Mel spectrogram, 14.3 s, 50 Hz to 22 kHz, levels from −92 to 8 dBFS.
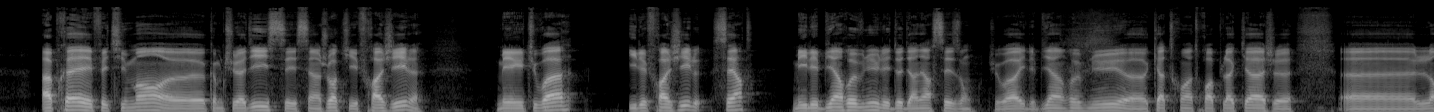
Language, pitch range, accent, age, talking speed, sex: French, 100-125 Hz, French, 20-39, 165 wpm, male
